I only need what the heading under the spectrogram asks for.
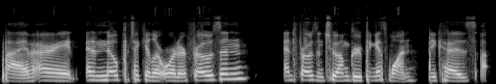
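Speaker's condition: No condition

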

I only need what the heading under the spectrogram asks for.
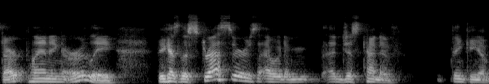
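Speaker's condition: No condition

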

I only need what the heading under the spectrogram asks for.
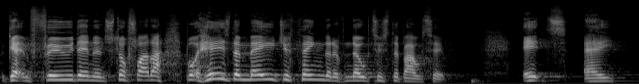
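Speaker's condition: No condition

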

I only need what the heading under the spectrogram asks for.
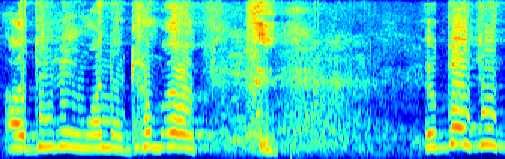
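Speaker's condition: Cerebral palsy; born about two weeks early

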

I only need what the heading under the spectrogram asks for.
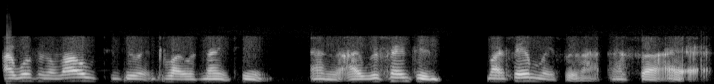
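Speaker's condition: Cerebral palsy; congenital, balance and coordination problems, used walker, walked unassisted near age four, left hand paralyzed; speech affected in childhood, countless speech therapy sessions, now speaks as heard today

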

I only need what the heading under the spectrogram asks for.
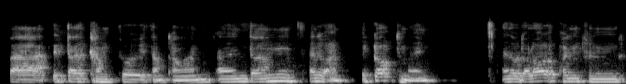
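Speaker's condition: Profound deafness; congenital, born deaf

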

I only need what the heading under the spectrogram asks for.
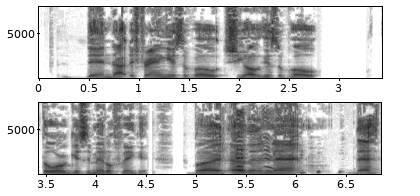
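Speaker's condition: No condition

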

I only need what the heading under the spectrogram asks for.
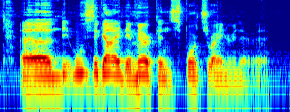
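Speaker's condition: ALS; progressively crippling neurological disorder

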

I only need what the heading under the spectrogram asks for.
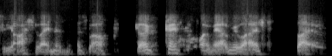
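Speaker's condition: Cerebral palsy; from birth

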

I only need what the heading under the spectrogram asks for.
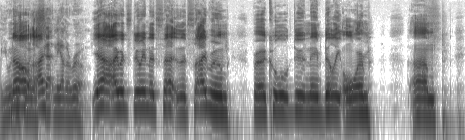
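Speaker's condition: Cerebral palsy; wheelchair user

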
